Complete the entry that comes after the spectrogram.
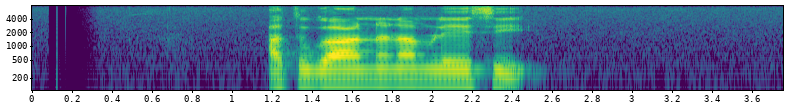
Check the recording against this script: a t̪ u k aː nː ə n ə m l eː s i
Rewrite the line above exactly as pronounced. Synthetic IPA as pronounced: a t̪ u ɡ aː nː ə n a m l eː s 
